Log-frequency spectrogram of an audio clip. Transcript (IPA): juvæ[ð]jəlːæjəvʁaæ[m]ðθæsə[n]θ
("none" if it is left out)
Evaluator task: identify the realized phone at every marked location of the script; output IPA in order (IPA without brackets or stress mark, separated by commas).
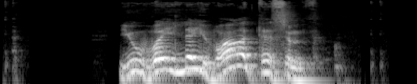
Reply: none, none, m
